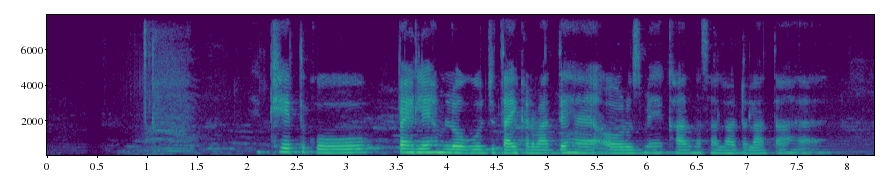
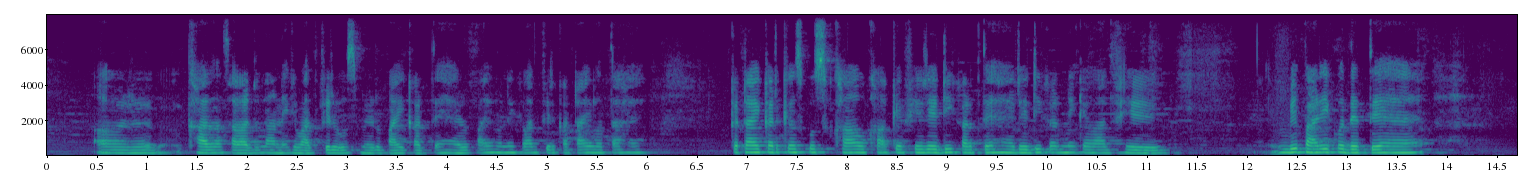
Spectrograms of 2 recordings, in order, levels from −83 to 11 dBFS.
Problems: none marked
